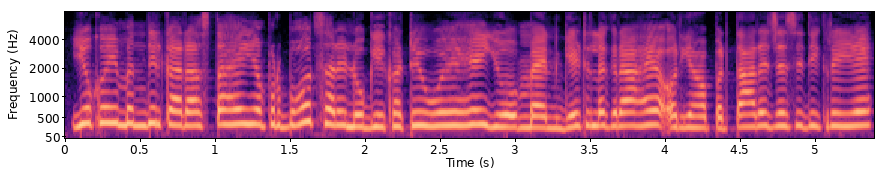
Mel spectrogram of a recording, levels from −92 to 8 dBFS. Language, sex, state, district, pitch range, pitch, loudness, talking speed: Hindi, female, Himachal Pradesh, Shimla, 285-330 Hz, 310 Hz, -10 LUFS, 310 wpm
